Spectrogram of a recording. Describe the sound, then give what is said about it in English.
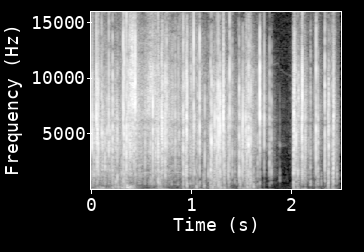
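A fresh bag of mint dark chocolate M&M's is torn open, with loud, busy crinkling and crunching of the packaging and a brief gap near the end before more rustling. “He opened this bag. It's a fresh bag.”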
